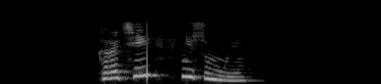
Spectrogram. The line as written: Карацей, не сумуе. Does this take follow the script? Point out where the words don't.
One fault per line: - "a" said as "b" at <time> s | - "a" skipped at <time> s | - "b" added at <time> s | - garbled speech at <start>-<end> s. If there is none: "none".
none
